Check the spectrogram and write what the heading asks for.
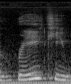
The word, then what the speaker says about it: Reiki: It's spelled R-E-I-K-I, pronounced Reiki.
